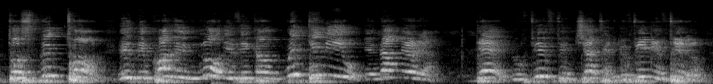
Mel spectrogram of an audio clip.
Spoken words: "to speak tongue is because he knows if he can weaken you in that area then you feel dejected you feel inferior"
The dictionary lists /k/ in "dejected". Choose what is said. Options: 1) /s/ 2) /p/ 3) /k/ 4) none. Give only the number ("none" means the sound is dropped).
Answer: 4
